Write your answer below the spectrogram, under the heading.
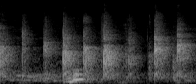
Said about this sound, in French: Bah, vous voyez, vous avez euh, quelqu'un qui applaudit, donc...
